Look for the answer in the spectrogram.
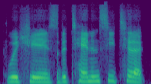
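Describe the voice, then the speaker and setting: Smooth-voiced woman, non-native speaker. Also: mid-range voice, unhurried, no echo, clean studio sound. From Belgium. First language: not English. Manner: animated, laughs easily, says "I feel like" often. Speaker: podcast guest, personal brand strategist. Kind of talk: casual interview chat.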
